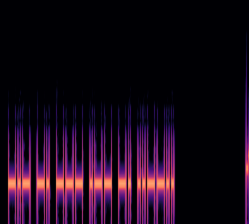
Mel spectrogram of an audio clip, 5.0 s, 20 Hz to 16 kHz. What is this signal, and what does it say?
Morse code, heard as a keyed tone, about 25 wpm, 700 Hz. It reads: KNOWN?
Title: Sentences from Top 700 Words 25wpm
